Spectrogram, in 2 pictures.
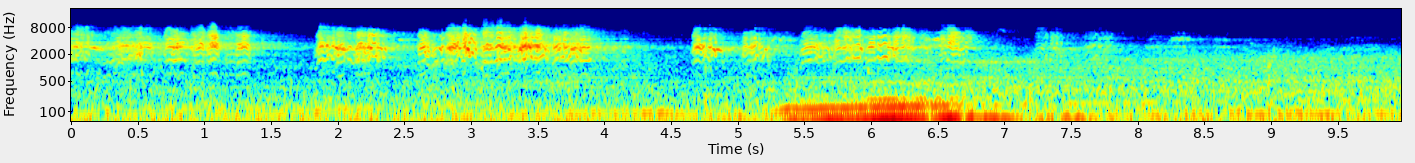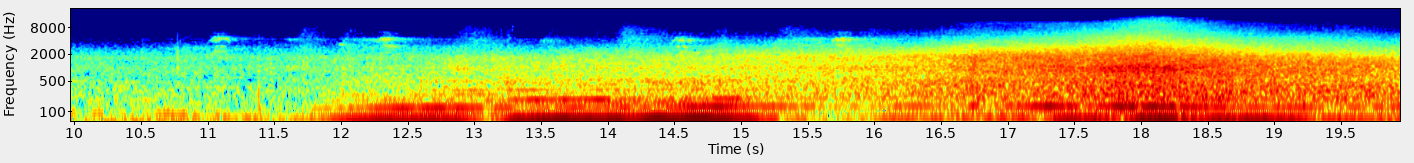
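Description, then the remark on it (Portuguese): Street ambience on Rua Primavera with passing traffic rumbling and swelling, scattered high chirps and squeaks like birds, and a sharp squeal rising toward the end; no one speaks. “E depois desse quarteirão na Carangola, subindo, é, nós vamos chegar aqui à rua que eu considero talvez a rua mais interessante desse circuito que eu faço, que é a Rua Primavera.”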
